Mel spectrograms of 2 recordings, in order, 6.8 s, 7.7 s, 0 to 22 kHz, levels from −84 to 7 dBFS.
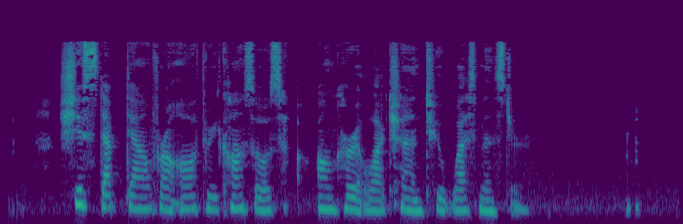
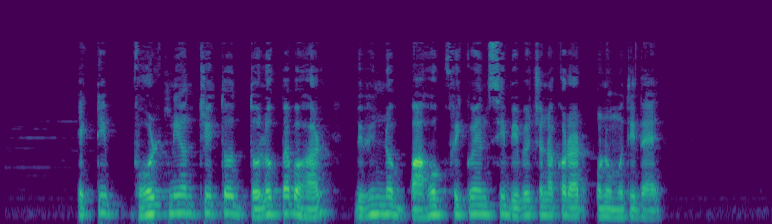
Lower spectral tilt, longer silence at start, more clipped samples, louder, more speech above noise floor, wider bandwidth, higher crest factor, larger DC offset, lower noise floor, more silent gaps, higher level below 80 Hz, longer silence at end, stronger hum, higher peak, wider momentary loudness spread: second, -2.5 dB/octave vs -6.5 dB/octave; second, 0.4 s vs 0.8 s; neither; second, -36 LUFS vs -25 LUFS; second, 34 dB vs 51 dB; about the same, 12 kHz vs 11.5 kHz; about the same, 20 dB vs 20 dB; neither; second, -71 dBFS vs -76 dBFS; neither; second, -86 dBFS vs -50 dBFS; second, 0.45 s vs 1.15 s; neither; second, -18 dBFS vs -6 dBFS; about the same, 12 LU vs 13 LU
